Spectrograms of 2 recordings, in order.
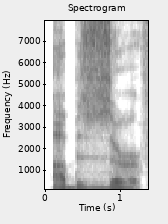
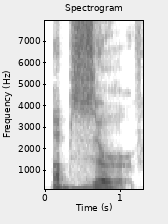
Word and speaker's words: observe: to observe up serve observe make sure this s is pronounced like a Z this is Azusa observe a significant observe are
